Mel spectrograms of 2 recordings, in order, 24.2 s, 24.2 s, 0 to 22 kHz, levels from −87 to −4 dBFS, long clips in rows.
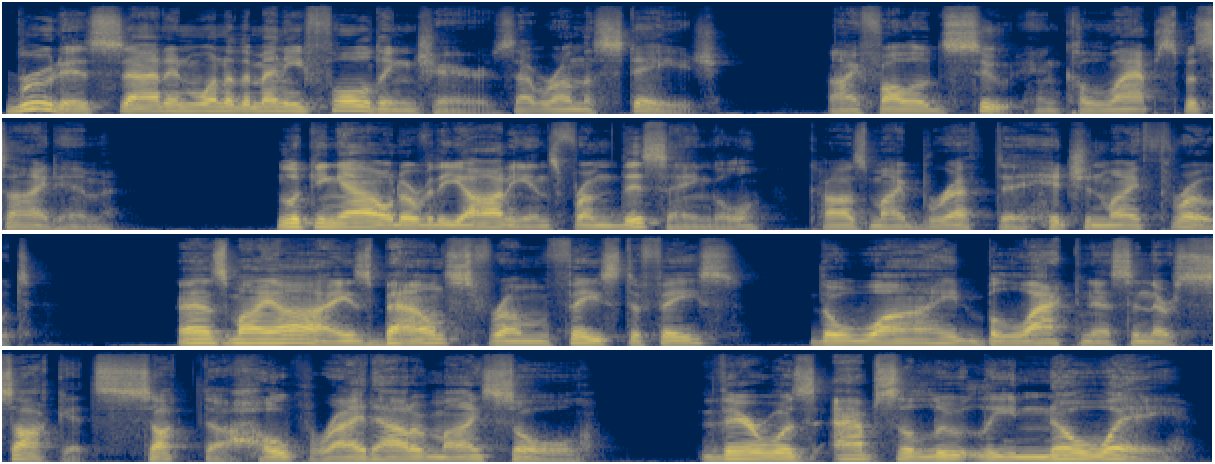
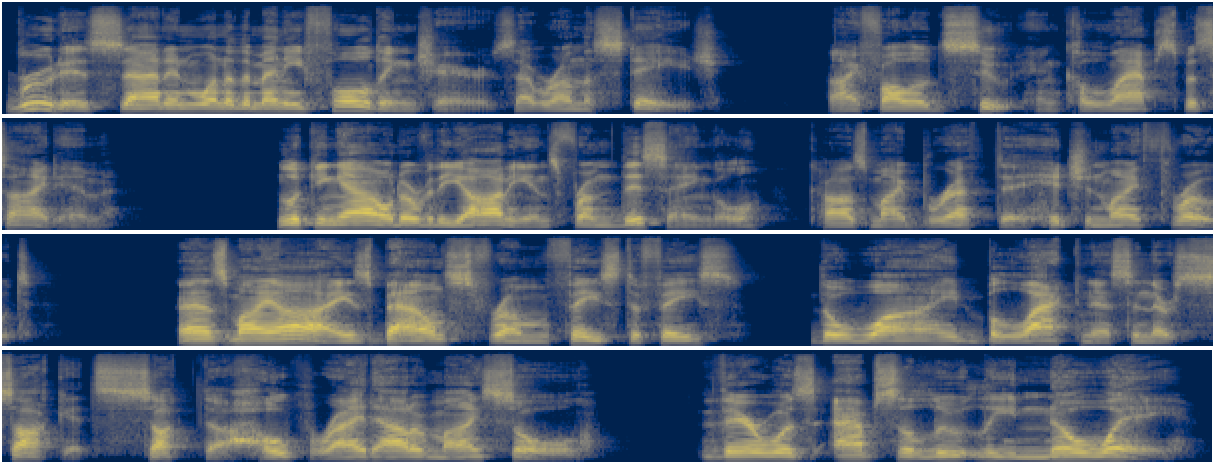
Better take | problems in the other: first | thin; somewhat; fading below 300 Hz

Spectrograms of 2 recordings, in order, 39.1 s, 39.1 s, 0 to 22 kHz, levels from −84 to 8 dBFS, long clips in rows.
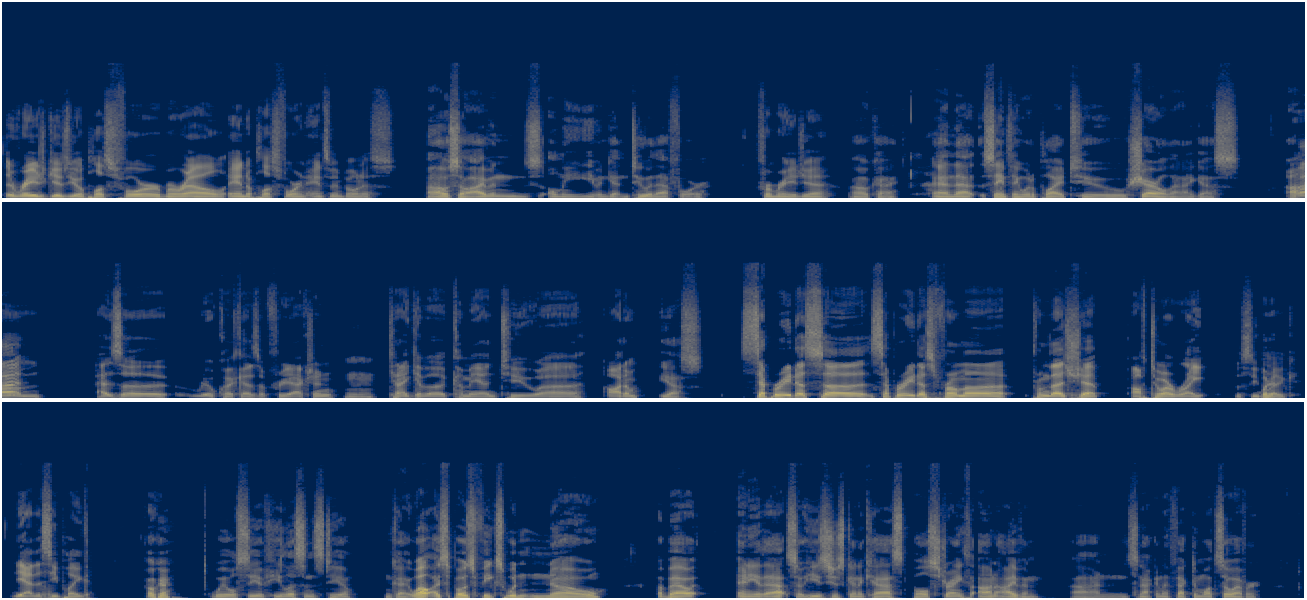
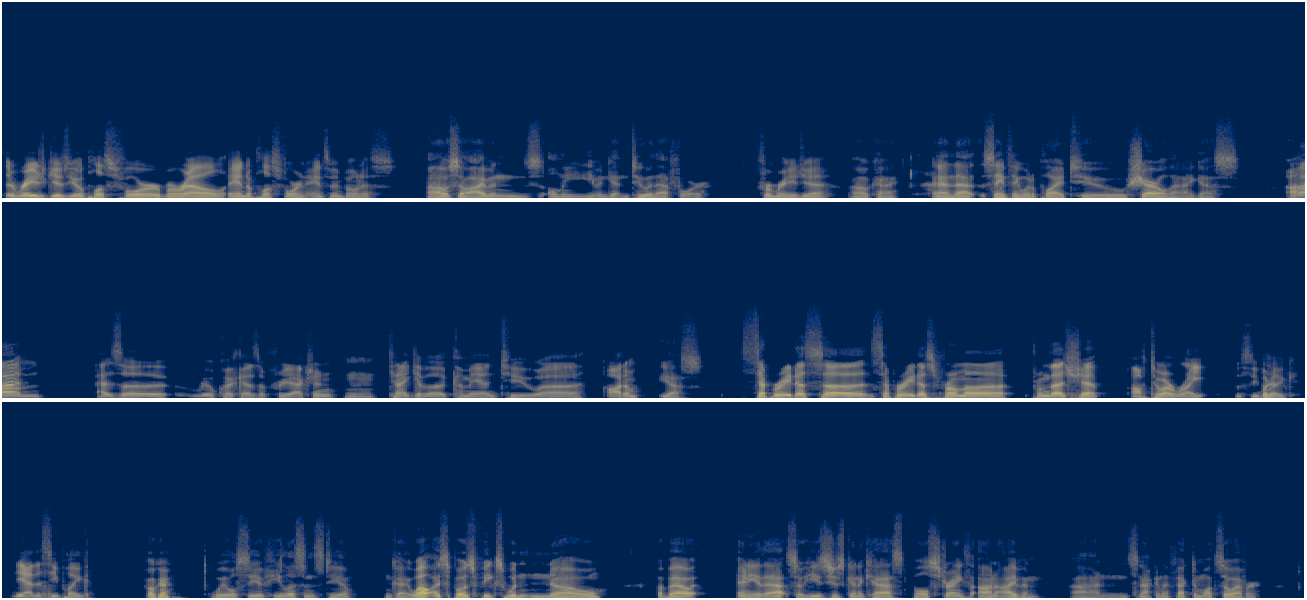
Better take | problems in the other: first | muffled; slightly; fading above 3.5 kHz

